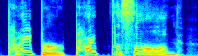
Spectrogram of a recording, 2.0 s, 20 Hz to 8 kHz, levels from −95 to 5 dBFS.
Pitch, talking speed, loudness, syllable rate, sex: 275 Hz, 120 wpm, -17 LUFS, 3.3 syllables/s, female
